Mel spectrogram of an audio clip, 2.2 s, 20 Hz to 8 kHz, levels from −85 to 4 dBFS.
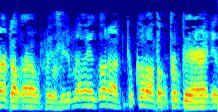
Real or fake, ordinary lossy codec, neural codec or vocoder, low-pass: fake; MP3, 24 kbps; codec, 24 kHz, 1.5 kbps, HILCodec; 7.2 kHz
